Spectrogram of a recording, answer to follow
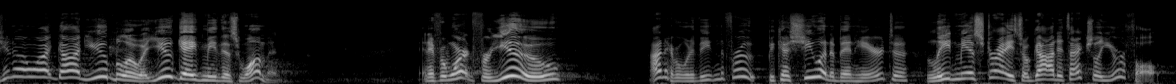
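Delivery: high, loud, accusing Adam voice; hammed-up whiny excuse to God; Adam's indignant blame.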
